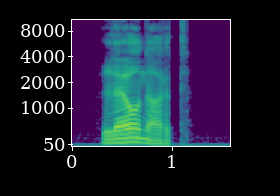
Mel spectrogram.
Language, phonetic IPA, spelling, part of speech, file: Polish, [lɛˈɔ̃nart], Leonard, proper noun, Pl-Leonard.ogg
